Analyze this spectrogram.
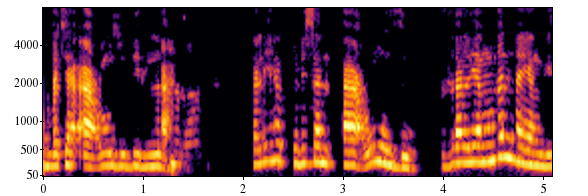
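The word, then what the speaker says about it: أعوذ: Nah, maka kita akan otomatis bacanya a'udzu. A'udzu. Dikeluarkan lidahnya.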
